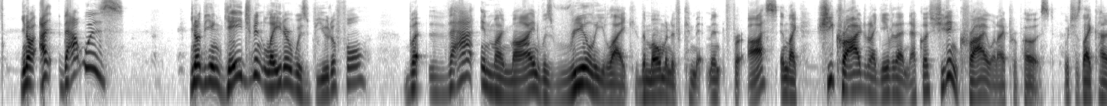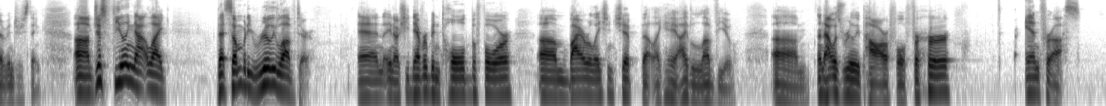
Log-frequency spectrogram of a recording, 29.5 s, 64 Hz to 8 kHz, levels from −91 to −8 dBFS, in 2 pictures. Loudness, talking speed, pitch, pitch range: -19 LUFS, 175 wpm, 120 Hz, 105-160 Hz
